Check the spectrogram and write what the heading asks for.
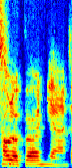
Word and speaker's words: Holofernes: Yeah, it's Holofernes.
